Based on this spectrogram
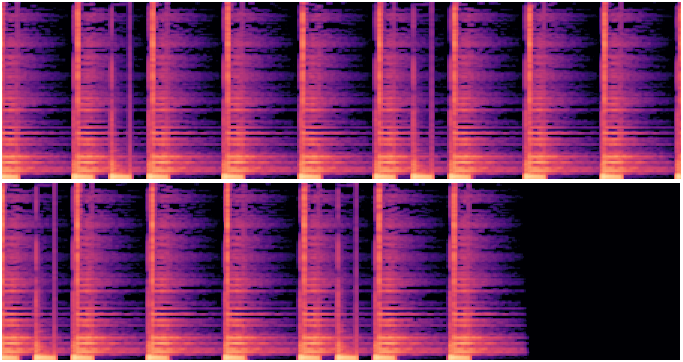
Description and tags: sonido agudo de base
